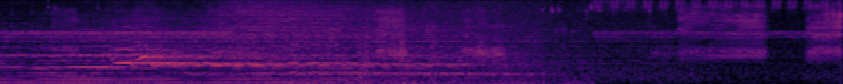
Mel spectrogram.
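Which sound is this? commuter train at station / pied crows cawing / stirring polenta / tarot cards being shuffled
pied crows cawing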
